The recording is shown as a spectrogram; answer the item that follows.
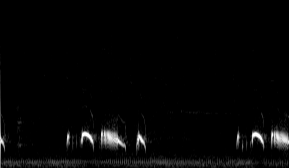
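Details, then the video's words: Spotted dove used as a decoy to provoke wild doves into calling, with a full, rich 'giọng đồng rặc' voice style. Two cooing phrases, each of short clipped notes rising into a long, drawn-out, falling coo, over a low background hum. "Chim cu gáy Giọng Đồng Rặc kích bổi nhanh nổi/cu gáy mồi cây kích bổi nhanh gáy"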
